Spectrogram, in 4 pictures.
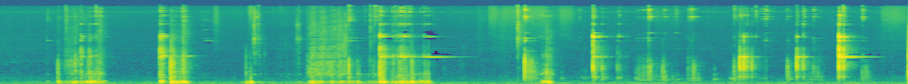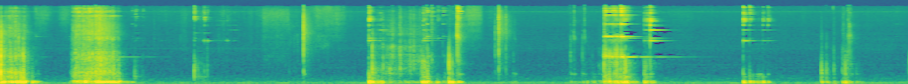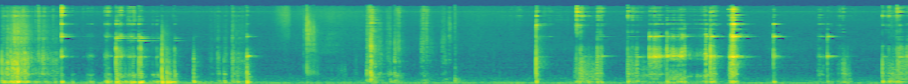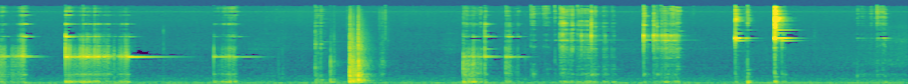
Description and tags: Three ceramic objects - a bowl, a bottle and a jug - clanking against each other, being handled and put down; At the end the bowl is scraped slightly and hit with a metalic object.
If what you seek is not amonst these sounds but you need ceramics, consider checking out my other sounds, i have a few more Pottery-clanking sounds there.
